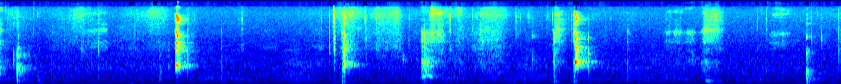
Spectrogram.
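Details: An infant with hiccups: brief, sharp, high little gulps, about six in eight seconds, with quiet between them.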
